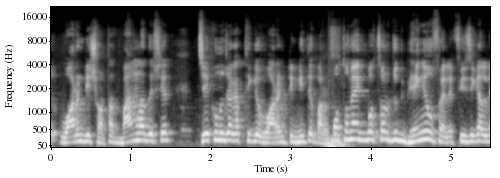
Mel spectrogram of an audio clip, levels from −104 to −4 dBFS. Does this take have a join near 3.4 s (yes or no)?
yes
